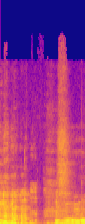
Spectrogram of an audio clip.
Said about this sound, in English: See? Who wants to yawn?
